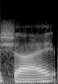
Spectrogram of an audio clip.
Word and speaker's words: Shai: So yeah, my name is Shai, rhymes with Thai.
